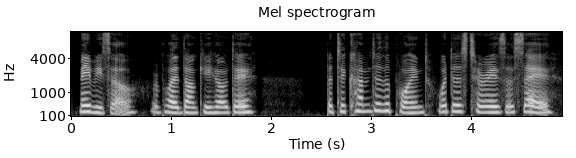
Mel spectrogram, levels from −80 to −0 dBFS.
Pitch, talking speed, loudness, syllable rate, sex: 235 Hz, 195 wpm, -18 LUFS, 5.4 syllables/s, female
